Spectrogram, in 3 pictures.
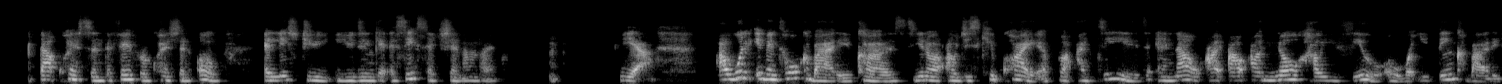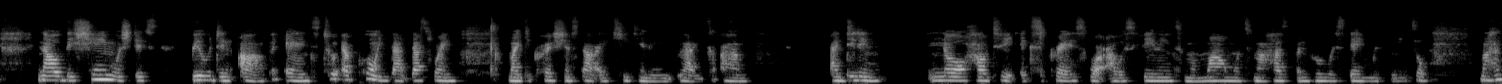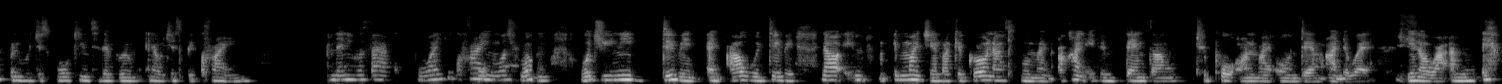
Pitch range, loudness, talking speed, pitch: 160-200 Hz, -27 LUFS, 200 wpm, 170 Hz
